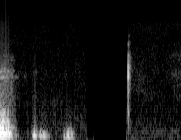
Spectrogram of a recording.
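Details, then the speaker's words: Teaching recording of rhonchi, low-pitched rattling or rumbling like snoring from mucus or obstruction in the bronchi: three brief low rumbling bursts followed by a faint click. "one's described as a low pitched rattling or rumbling kind of like a snoring located in the bronchi not the alveoli here"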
